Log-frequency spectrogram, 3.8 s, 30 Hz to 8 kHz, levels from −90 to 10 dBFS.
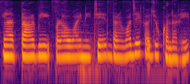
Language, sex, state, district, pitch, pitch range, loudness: Hindi, female, Madhya Pradesh, Dhar, 190 Hz, 185-195 Hz, -17 LUFS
